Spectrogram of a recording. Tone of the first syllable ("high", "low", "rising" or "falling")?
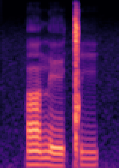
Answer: high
